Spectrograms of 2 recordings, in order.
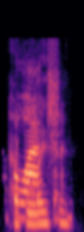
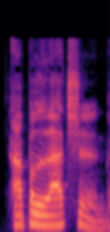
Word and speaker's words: Appalachian: Appalachian. Appalachin.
